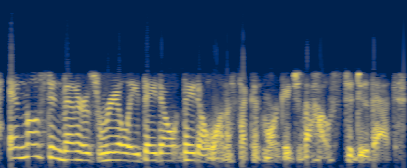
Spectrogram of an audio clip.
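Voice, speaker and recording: Noticeable background noise sits behind a woman's medium-pitched voice. She talks very fast with lively intonation. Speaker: inventor advisor and radio co-host. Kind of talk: radio talk show conversation.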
